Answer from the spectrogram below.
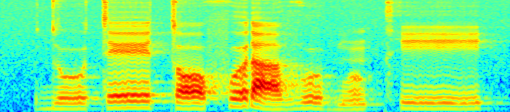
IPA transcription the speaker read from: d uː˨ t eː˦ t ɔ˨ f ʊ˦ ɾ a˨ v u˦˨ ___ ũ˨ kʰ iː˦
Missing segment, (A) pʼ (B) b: B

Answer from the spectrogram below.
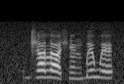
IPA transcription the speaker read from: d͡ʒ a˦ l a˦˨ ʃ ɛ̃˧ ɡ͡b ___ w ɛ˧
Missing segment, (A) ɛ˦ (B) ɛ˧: A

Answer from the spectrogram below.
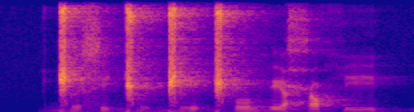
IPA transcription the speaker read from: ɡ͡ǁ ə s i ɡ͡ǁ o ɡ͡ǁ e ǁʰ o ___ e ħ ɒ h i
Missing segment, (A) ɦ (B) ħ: A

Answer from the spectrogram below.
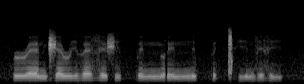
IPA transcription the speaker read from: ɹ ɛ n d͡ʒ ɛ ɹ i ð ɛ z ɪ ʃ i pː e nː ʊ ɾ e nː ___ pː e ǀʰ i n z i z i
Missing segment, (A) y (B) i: B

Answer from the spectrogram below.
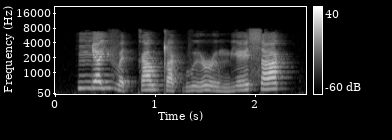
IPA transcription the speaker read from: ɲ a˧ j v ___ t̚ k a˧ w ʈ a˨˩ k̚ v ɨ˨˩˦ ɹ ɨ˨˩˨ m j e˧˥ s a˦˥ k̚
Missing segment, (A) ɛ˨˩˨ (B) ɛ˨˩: B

